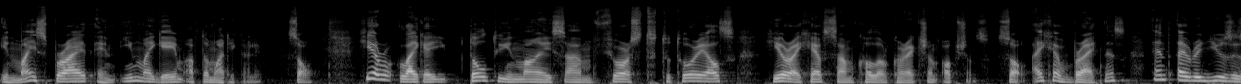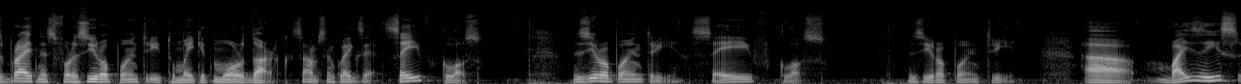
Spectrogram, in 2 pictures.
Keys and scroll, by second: 11.8-12.6 typing, 17.4-18.2 typing, 21.2 ., 21.5 Return, 24.7-24.8 typing.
